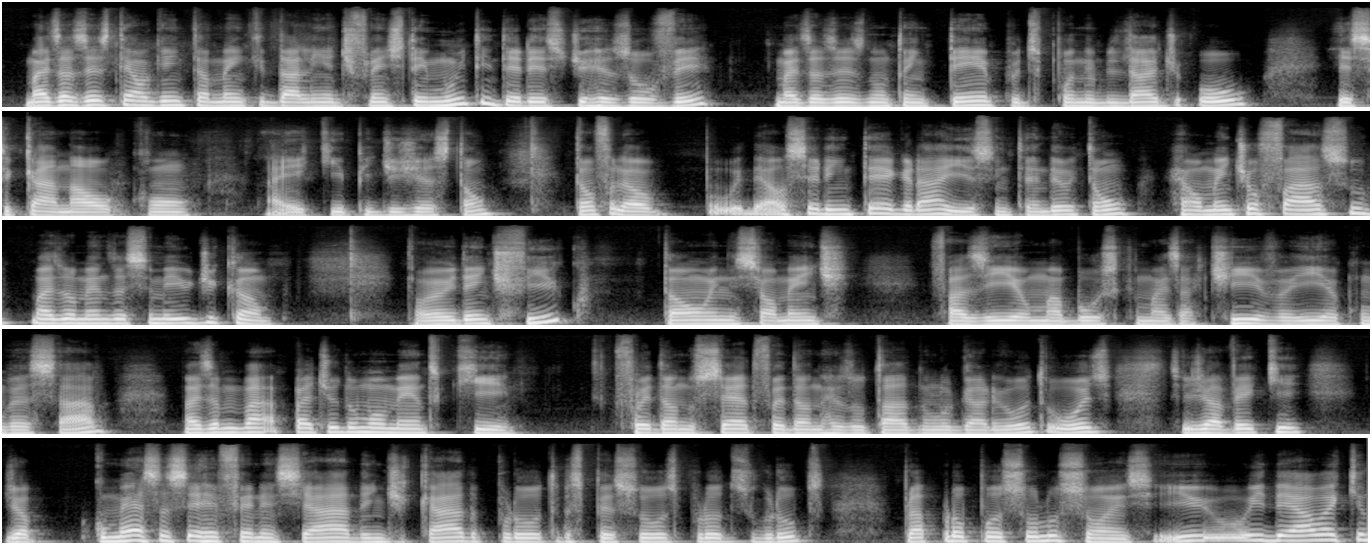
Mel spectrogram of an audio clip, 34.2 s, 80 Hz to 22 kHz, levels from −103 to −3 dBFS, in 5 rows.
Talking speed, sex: 185 wpm, male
